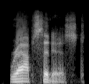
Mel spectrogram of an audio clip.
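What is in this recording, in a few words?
"rhapsodist", American English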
